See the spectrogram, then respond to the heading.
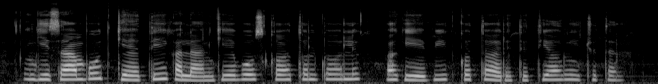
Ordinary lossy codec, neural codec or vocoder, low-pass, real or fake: none; none; 19.8 kHz; real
